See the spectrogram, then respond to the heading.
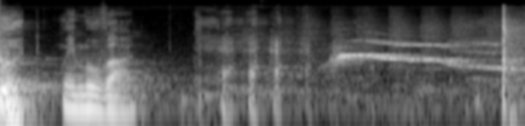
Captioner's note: laughs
